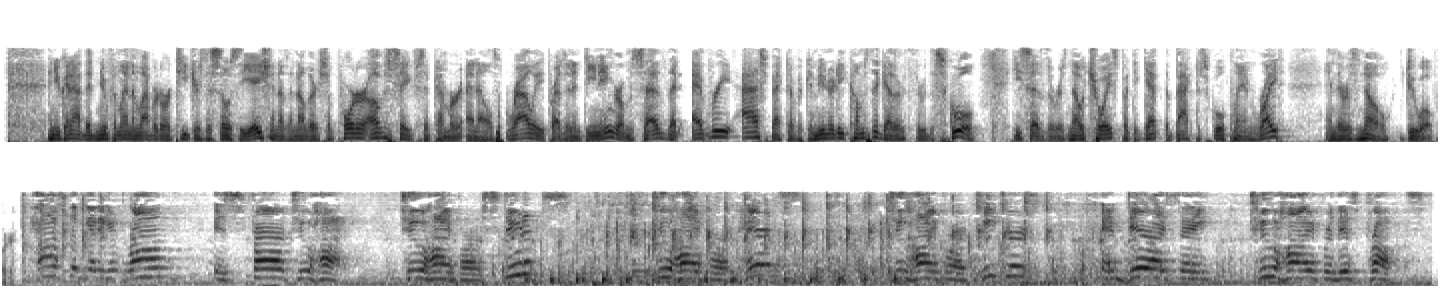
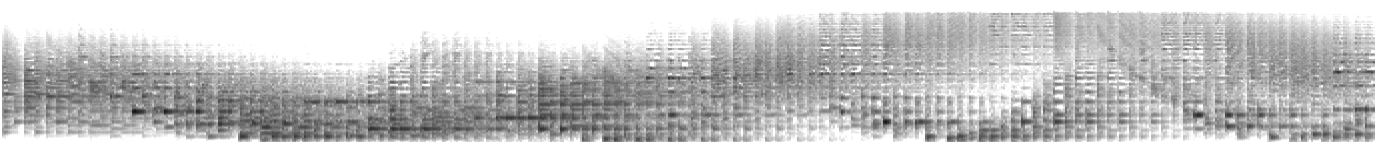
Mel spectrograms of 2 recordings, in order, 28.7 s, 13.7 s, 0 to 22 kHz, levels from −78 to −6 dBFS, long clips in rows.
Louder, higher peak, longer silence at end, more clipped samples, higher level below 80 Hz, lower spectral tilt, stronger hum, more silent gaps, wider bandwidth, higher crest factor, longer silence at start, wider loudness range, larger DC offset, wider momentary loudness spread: first, -19 LUFS vs -26 LUFS; about the same, -6 dBFS vs -8 dBFS; about the same, 0.05 s vs 0 s; neither; first, -34 dBFS vs -54 dBFS; first, -8 dB/octave vs -3 dB/octave; neither; neither; second, 6 kHz vs 16 kHz; about the same, 14 dB vs 18 dB; about the same, 0.05 s vs 0 s; second, 2 LU vs 5 LU; neither; about the same, 7 LU vs 7 LU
